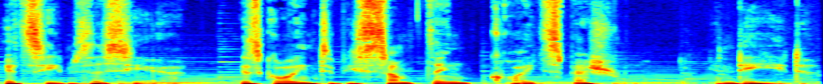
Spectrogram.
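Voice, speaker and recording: A man playing a storybook narrator, telling a scripted holiday tale in a deliberate, dramatic way. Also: on the low side, very animated, music in the background. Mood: descriptive.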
